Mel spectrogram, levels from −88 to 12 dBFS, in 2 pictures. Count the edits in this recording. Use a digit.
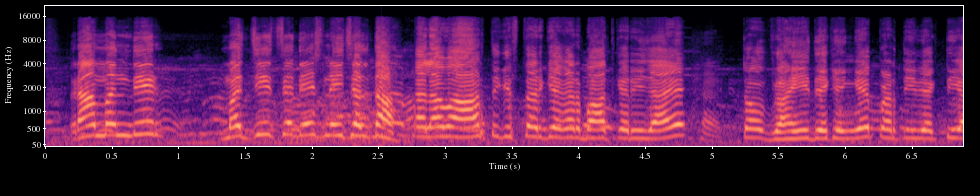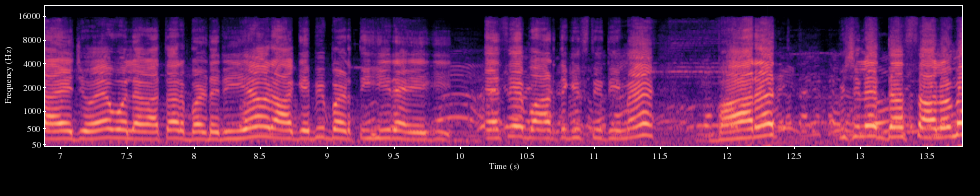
2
